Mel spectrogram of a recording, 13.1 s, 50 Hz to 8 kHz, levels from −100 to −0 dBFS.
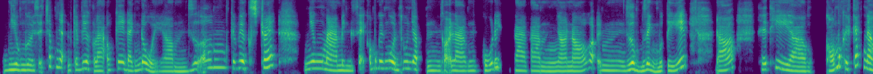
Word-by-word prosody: nhiều 220 +2 +2
người 215 -1 -1
sẽ - - 0
chấp 370 -1 -6
nhận 320 -2 0
cái 225 - -5
việc 275 -5 0
là 185 0 -1
ô 215 +3 -7
kê, 270 -1 +3
đánh 195 -2 -2
đổi, 170 -11 +2
ờm, 170 -1 -3
giữa 245 +9 -1 0.4
cái 275 - -2
việc 285 -2 +4
stress 320 +4 +7 0.5
nhưng 280 +3 0
mà 210 -4 +3
mình 195 -1 0
sẽ - - 0
có 245 - -3
một 290 - -7
cái 285 0 +2
nguồn 275 -5 +4
thu 280 +6 -4
nhập, 265 -4 +2
ừm, 190 +1 -3
gọi 195 - +1
là, 185 -1 0 0.2
cố 200 +3 0
định 330 - -2 0.2
và 195 -1 -2
và 185 -1 -3
n 170 -1 -2 0.2
nó, 175 0 0
gọi, - - 0
ừm, 195 -1 -3
rủng 205 -4 +5
rỉnh 200 -7 +3
một 175 - -2
tí 195 +2 -1
ấy. 330 +7 +5 0.4
Đó, - - +1 0.4
thế 235 -1 +1
thì, 260 -7 -1
ờ, 180 -3 +2 0.3
có 195 -1 +1
một 370 - +3
cái 260 - +1
cách 390 -3 +2
nào 245 -6 +6
210 Hz, 240 wpm, -23 LUFS, 185-265 Hz, 0.5 s, stress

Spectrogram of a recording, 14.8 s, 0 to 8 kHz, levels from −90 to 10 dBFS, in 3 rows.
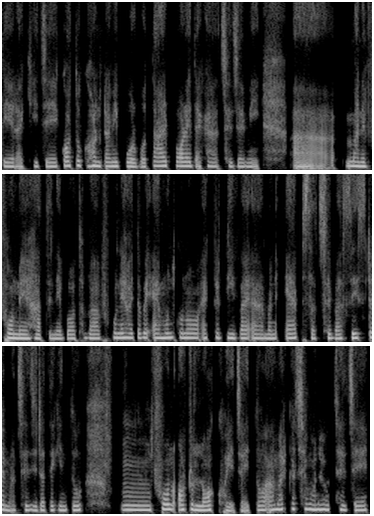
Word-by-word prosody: দিয়ে 185 -2 0
রাখি 90 - -8
যে, 185 - -1 0.2
কত 215 - +1 0.2
ঘণ্টা 200 0 +2
আমি 195 0 +3
পড়বো। 180 -2 -1 0.2
তারপরে 205 -1 +1
দেখা - - -6
যাচ্ছে 185 - -7
যে, 180 - -3
আমি 180 0 -2 0.5
আ - - +2 0.7
মানে 195 -1 +5
ফোনে 195 -2 +5
হাতে 185 0 -2
নেব 180 +1 -3
অথবা 195 +1 -4 0.2
ফোনে 215 -1 +1
হয়তো 210 -1 0 0.3
এমন 205 +1 +4
কোনো 210 0 +2 0.2
একটা 215 - -5
ডিভা 200 -1 +1
আ - - +1
মানে 190 0 0
অ্যাপস 205 +2 +2
আছে 185 - -6
বা 185 - +1
সিস্টেম 205 +1 +2
আছে 195 +2 -7
যেটাতে 190 +1 -2
কিন্তু 195 +1 -1 0.7
উম 210 -1 +3 0.2
ফোন 235 -1 +5
অটো 225 +1 +3
লক 205 +2 +4
হয়ে 175 -2 -1
যায়। 175 0 -3
তো - - 0 0.2
আমার 235 +1 +4
কাছে 255 0 -3
মনে 225 0 +4
হচ্ছে 220 +1 -3
যে, 195 - 0
200 Hz, 185 wpm, -23 LUFS, 190-210 Hz, 0.7 s, মানে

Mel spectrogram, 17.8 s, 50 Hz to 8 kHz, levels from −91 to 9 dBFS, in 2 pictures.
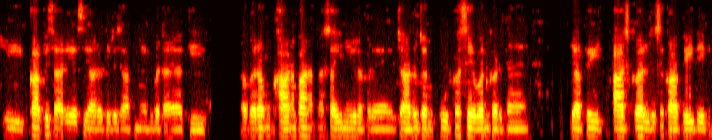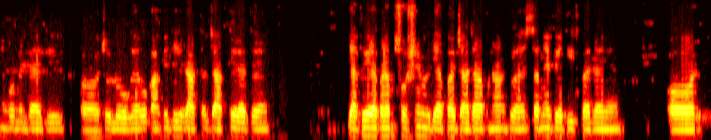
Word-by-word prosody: जी, 120 -2 -10
काफ़ी 125 +2 +3
सारी 120 -2 -1
ऐसी 120 +1 -5
आदतें 115 +1 -4
जैसे - - -6
आपने 115 0 -8
अभी 110 0 -16
बताया 105 +2 -3
कि 105 -1 -8 0.5
अगर 120 0 +1
हम 120 +1 +1
खान-पान 120 +3 +3
अपना 120 0 -11
सही 115 0 0
नहीं 115 0 -5
रख 115 - -5
रहे 110 - -6
हैं, 110 -1 -6
ज़्यादा 110 +2 +2
जंक 115 - 0
फूड 120 -2 -4
का 130 - -1
सेवन 115 -1 +3
करते 115 0 -1
हैं 110 0 -6 0.6
या - - +6
फिर 120 -2 -2 0.2
आजकल 120 +1 +4
जैसे 115 - -6
काफ़ी 115 0 +2
देखने 115 +1 -6
को 115 0 -5
मिल 115 -1 -9
रहा 110 -1 +1
है 110 - -1
कि 110 +1 -8 0.3
अ, - - -2 0.2
जो 115 - -2
लोग 110 0 0
हैं 110 - 0
वो 115 - 0
काफ़ी 110 +3 -2
देर 120 0 -1
रात 110 - +4
तक 120 - -7
जागते 110 +2 +2
रहते 115 0 +1
हैं 110 - -4 1.0
या - - +7
फिर 125 0 +8
अगर 120 0 +5
हम 125 0 +3
सोशल 130 +2 -2
मीडिया 115 -1 +3
पर 120 - +6
ज़्यादा 110 +1 +4
अपना 115 +1 -3
जो 110 - +1
है 110 - -1
समय 120 +1 +1
व्यतीत 115 0 -1
कर 110 -1 +3
रहे 110 0 0
हैं 110 - -5 0.7
और 105 0 +6
115 Hz, 225 wpm, -19 LUFS, 110-120 Hz, 1.0 s, फिर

